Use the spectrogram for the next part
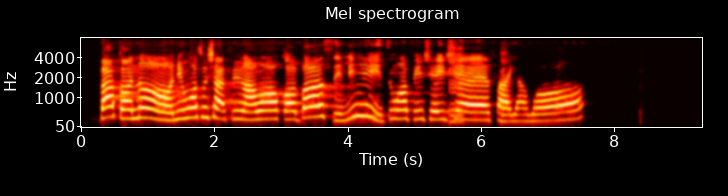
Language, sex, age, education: Yoruba, female, 15-29, tertiary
